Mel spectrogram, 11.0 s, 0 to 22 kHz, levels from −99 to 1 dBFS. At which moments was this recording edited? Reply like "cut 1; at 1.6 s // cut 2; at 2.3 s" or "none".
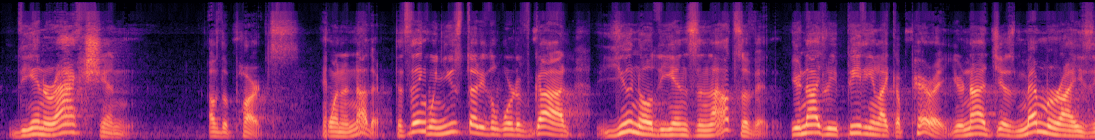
cut 1; at 3.3 s // cut 2; at 3.9 s // cut 3; at 4.2 s // cut 4; at 5.9 s // cut 5; at 7.8 s // cut 6; at 8.2 s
